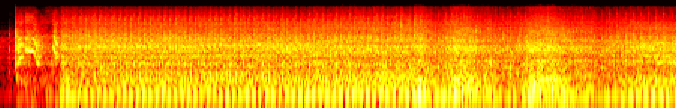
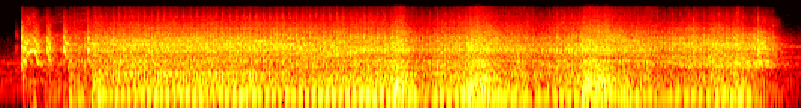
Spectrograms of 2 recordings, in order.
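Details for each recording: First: Arctic Cat Prowler XTZ UTV after wet clutch replacement, engine running in neutral on blocks; busy rattly run because primary CVT clutch not seated on shaft, damaged spline ends prevented it threading on. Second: Arctic Cat Prowler XTZ UTV, raised on blocks, after wet clutch pack replacement: starts cleanly, revs rise and fall evenly in neutral, primary clutch compresses at higher rpm; engine and clutches normal.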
